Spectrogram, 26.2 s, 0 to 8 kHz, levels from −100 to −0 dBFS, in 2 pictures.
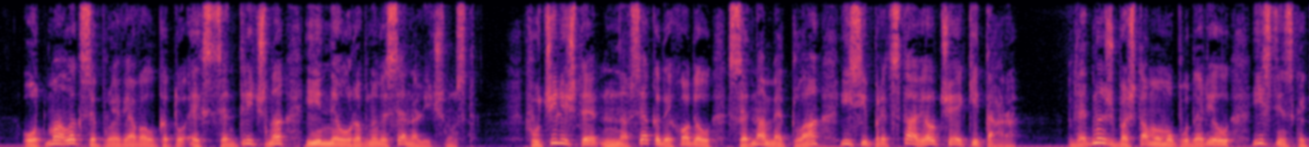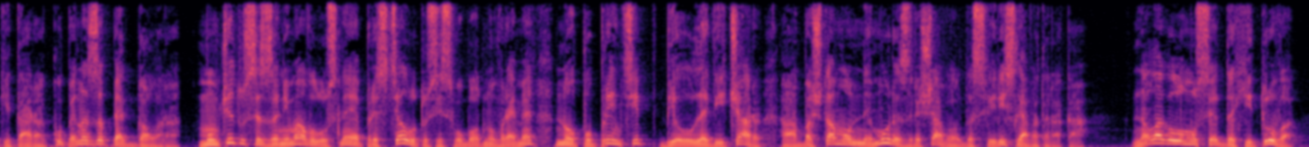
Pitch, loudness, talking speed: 105 Hz, -27 LUFS, 145 wpm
